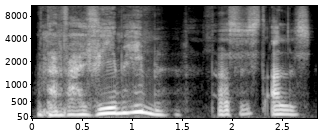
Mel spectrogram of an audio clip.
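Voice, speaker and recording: A man narrating a literary audiobook in an expressive, melodic way. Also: medium pitch, normal speed, slightly rough, no room sound, studio quality.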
